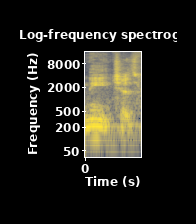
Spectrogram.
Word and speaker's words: Nietzsche: right so first start notice how I pronounce his name I do not pronounce German well I've never studied much of it except the grammar but right let's just say it this way we will say it as Nietzsche that's pretty close to what I hear German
